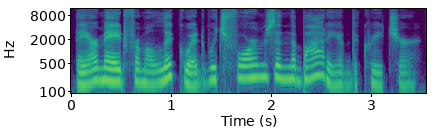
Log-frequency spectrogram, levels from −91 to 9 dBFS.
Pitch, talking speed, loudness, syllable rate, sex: 185 Hz, 235 wpm, -20 LUFS, 5.6 syllables/s, female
